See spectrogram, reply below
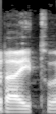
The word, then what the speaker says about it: Light: É o mesmo motivo que eu chamo o protagonista do Death Note de Raito ao invés de Light. – Então, eu também chamo de Raito também. – É, a pronúncia japonesa.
